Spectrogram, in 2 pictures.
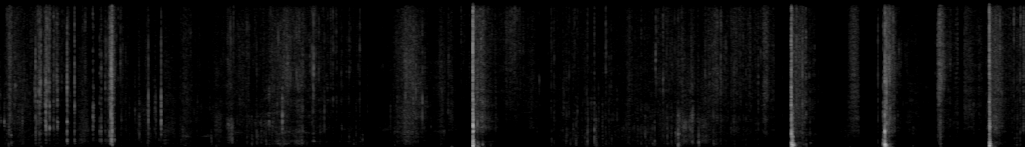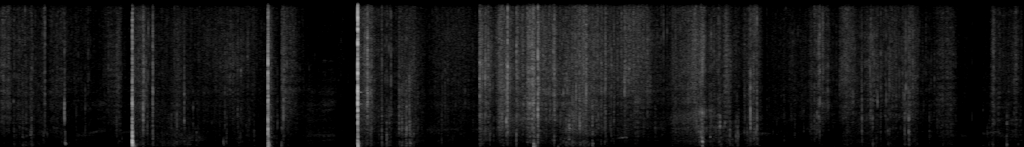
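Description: Hard, sharp knocks of a hand tool striking a large log, about ten of them at uneven intervals, with footsteps and rustling in dry forest litter between them.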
